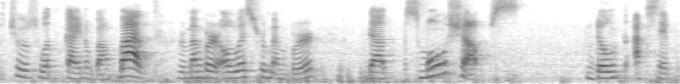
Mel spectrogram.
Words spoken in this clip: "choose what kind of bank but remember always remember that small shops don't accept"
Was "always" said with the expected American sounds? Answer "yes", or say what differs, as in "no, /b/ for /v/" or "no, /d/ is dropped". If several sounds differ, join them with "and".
no, /s/ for /z/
